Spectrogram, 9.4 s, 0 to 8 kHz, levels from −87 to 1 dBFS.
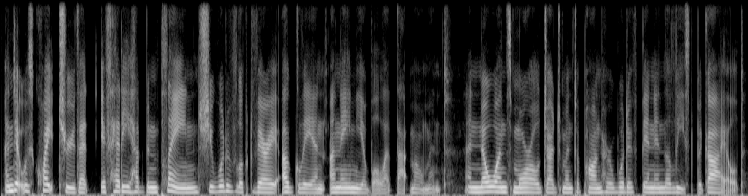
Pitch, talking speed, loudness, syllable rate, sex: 185 Hz, 230 wpm, -19 LUFS, 5.8 syllables/s, female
